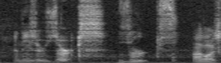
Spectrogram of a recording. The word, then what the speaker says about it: Zerk: inside and get to zerk out is it pronounced zerk or zert it's a well it's a not zert and these are zerks zerks I've always called them desserts is it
